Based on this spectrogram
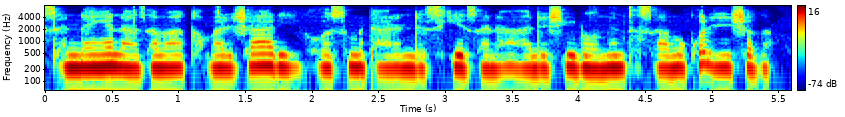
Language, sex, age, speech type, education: Hausa, female, 15-29, spontaneous, primary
